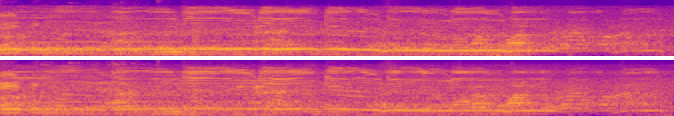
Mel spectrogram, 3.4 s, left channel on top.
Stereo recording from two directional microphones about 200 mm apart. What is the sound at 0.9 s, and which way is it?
Music, 20° left (ahead or behind).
